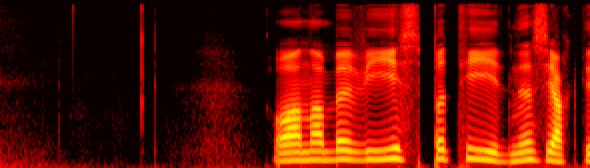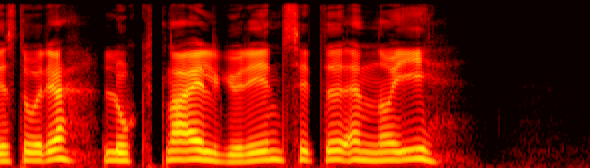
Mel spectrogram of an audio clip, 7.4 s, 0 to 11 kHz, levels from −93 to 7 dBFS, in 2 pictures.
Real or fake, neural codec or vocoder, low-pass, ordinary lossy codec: real; none; 9.9 kHz; none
